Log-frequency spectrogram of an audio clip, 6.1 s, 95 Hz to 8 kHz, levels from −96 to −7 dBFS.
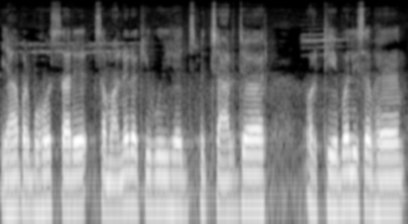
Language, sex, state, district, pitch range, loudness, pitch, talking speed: Hindi, male, Jharkhand, Palamu, 120-125 Hz, -16 LUFS, 120 Hz, 145 wpm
